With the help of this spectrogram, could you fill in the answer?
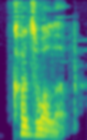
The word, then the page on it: codswallop: Australian English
